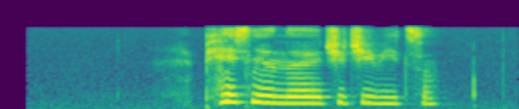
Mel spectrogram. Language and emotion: Russian, positive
